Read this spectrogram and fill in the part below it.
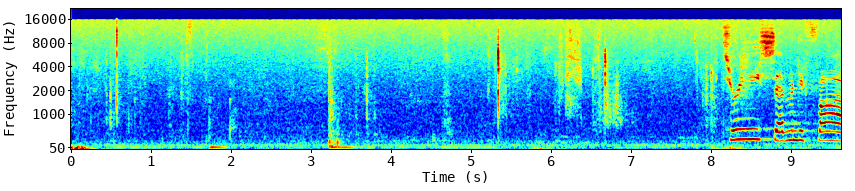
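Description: Paper rustles as a woman handles sheets.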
